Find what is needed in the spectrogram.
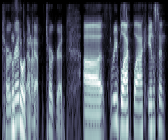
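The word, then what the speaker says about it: Tergrid: grip i've been struggling i actually pronounced this one tear grid's shadow i'm going to go with i think it's tur grid target okay tour grid uh three black black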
